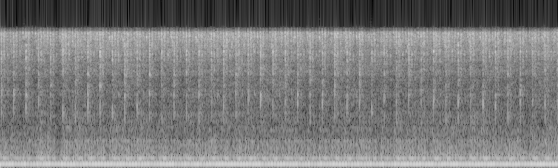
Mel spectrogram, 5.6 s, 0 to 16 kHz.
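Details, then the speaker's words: 1997 Jeep Wrangler 2.5L, customer reports no power and code P0118, at idle during a fuel pressure test (about 45): loud, sharp ticking about three times a second from a blown exhaust gasket at the back of the manifold. "Well, that was loud. And it's got a blown exhaust gasket on the back of the manifold."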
